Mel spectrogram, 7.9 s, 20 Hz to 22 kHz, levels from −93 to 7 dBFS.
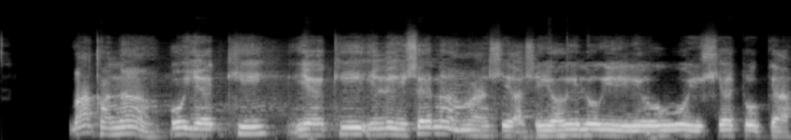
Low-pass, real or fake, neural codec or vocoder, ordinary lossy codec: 14.4 kHz; fake; codec, 44.1 kHz, 2.6 kbps, SNAC; AAC, 64 kbps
